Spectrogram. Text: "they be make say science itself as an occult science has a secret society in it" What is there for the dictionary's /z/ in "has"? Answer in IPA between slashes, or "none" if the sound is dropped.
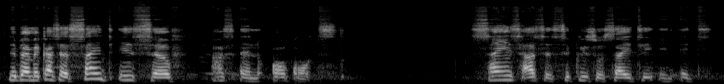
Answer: /s/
